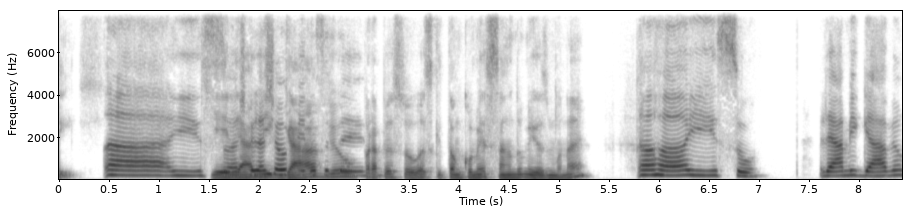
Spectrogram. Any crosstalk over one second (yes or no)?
yes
